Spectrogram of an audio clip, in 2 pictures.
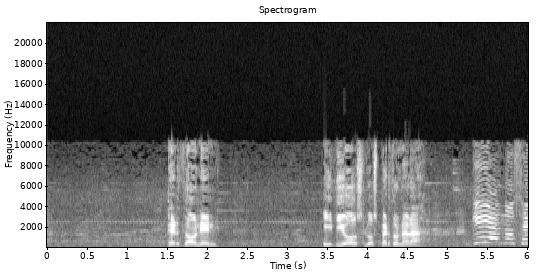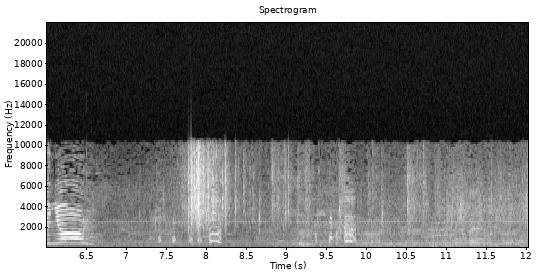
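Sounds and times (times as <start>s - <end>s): outdoor ambience: 0.0s - 12.0s
chickens clucking: 7.2s - 11.4s.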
